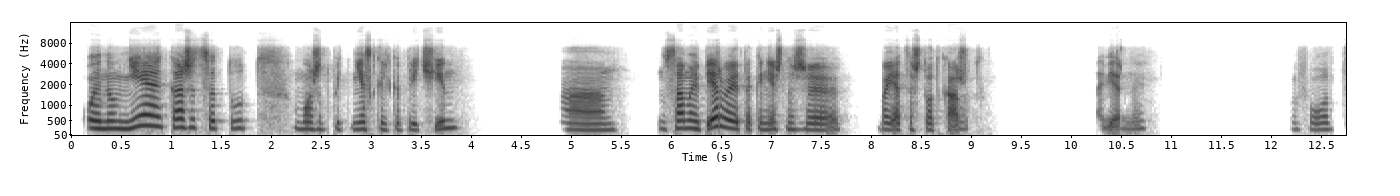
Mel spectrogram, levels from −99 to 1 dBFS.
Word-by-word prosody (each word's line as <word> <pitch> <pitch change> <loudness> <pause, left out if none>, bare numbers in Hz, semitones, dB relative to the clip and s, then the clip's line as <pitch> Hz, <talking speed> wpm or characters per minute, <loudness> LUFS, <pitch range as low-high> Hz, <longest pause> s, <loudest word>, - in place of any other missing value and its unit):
Ой, 260 -2 +3
ну, 245 +1 0
мне 315 +8 +5
кажется, 275 -3 +3
тут 245 +1 -12 0.3
может 225 -3 -2
быть 220 0 -14
несколько 215 -1 -2
причин, 235 +7 -1 1.0
а, 100 - -4 0.5
ну, 235 - -15
самое 245 +1 +2
первое- 275 +1 +5
это, 230 - -4
конечно 215 +1 -1
же, 205 -1 0 0.4
боятся, - - -1
что - - +1
откажут. - - -4 1.1
Наверное. 245 - -8 1.4
Вот. 215 0 -12
230 Hz, 100 wpm, -22 LUFS, 215-255 Hz, 1.4 s, мне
